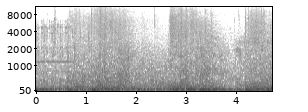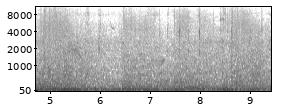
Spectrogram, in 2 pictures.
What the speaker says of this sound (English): Both sides are now just exchanging shots.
